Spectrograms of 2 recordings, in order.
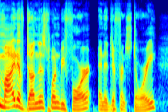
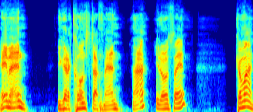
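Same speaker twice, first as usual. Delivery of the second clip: put-on talking parrot character voice. Two people trading voices; the speaker is doing a put-on voice. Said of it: "I'm learning more voices".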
